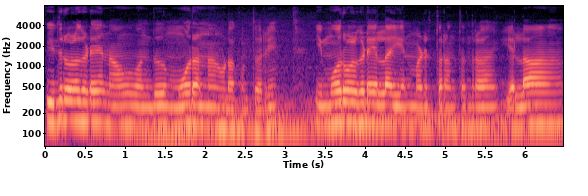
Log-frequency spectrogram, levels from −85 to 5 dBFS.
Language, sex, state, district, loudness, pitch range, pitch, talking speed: Kannada, male, Karnataka, Belgaum, -16 LUFS, 125-135 Hz, 130 Hz, 155 wpm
